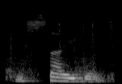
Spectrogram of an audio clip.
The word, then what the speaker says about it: decided: in an E, but the last sound is a D. Decide, yeah. But if I see the pronunciation, decided. Decided. Yeah. So in those two cases, ending in the sound T or D, you pronounce id.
